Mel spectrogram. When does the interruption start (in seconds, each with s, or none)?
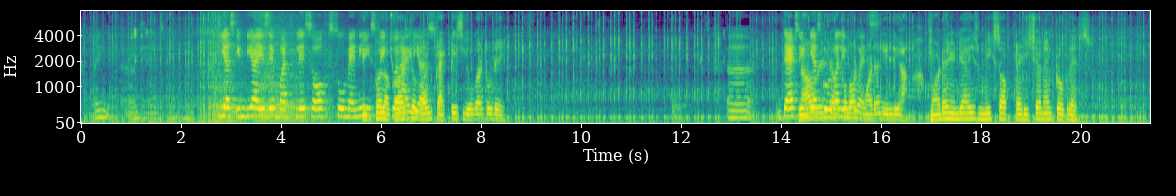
5.6 s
